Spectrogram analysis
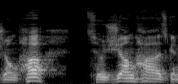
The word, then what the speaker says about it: Zheng He: his boy, Zheng He, a.k.a. the way you pronounce it is Zheng He, So Zheng He is going to go out.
